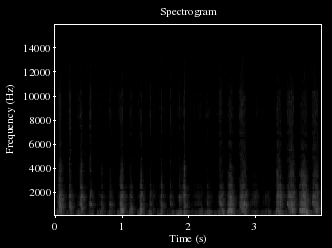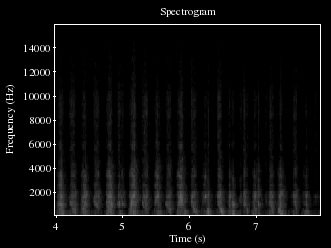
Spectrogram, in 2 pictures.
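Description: A wooden stylus scrapes the coating off a flat sheet of wax-coated scratch art paper, with black coating over colored paper, in short strokes. About 40 quick, dry, rasping scratches follow one another in a loose, steady rhythm. Each stroke is brief and bright with almost no ring.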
